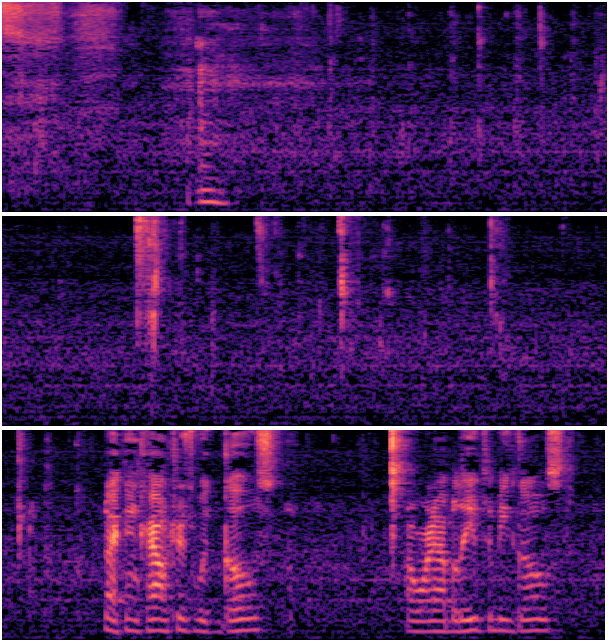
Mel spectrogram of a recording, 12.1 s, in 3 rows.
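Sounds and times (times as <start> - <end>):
person chewing: 1.2 - 8.8.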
